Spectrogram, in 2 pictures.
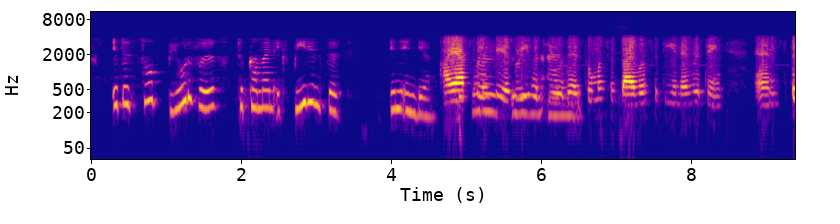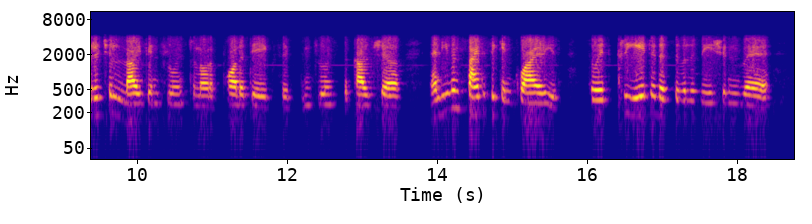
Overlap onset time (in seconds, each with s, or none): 5.1 s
